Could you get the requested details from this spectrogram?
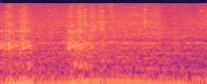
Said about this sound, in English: Before we get going, I better fire up the song generator. Let's hope it doesn't overheat.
